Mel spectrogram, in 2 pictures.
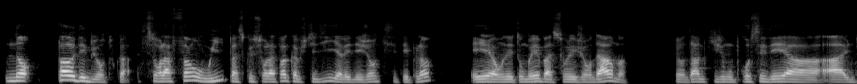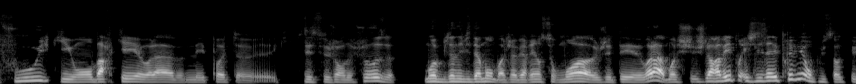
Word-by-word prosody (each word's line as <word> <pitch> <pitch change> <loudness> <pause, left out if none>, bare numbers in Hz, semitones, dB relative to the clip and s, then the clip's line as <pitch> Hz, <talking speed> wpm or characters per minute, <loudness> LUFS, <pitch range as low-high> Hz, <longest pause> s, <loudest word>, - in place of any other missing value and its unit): Non, 165 +2 +5 0.2
pas 205 0 +11
au - - +8
début 160 -9 +1
en 115 - -3
tout 110 - -23
cas. - - -6
Sur 140 - -4
la 140 0 +5
fin 180 +7 0
oui, 165 +1 -1
parce 135 -11 -3
que 140 - -8
sur 130 0 -4
la 130 -1 +4
fin 155 +3 0
comme 145 -2 -3
je 110 - -15
t'ai 125 - -9
dit, 125 +4 -10
il 155 - -6
y - - 0
avait 115 -1 0
des 115 +1 -5
gens 130 +3 -5
qui - - -27
s'étaient 115 +1 -10
plaints 170 +10 -2 0.4
et 120 +2 +2
heu, 125 - +6
on 115 0 0
est 120 - -1
tombés 125 +4 -1
bah, 120 - +2
sur 120 +2 -8
les 120 - -1
gendarmes. 110 0 +3 0.5
Gendarmes 120 +2 -2
qui 120 0 -13
ont 115 -1 -6
procédé 130 +2 -3
à 125 -2 +5 0.2
à 110 +1 +3
une 110 +1 -8
fouille, 170 - -5
qui 125 -9 -7
ont 115 0 -1
embarqué 125 +2 0
voilà 110 -1 0
mes 110 0 -11
potes, 110 -1 -7
heu, 95 - -12
qui - - -37
faisaient 115 -2 -8
ce 115 - -11
genre 110 -1 -5
de - - -8
choses. 155 +9 -3 0.3
Moi 140 +2 +3
bien 130 +2 -2
évidemment, 130 +1 0
ben 105 - 0
j'avais 110 +1 -3
rien 120 +2 -3
sur 115 0 -11
moi, 120 +2 +5
heu, - - -5
j'étais 115 +1 -5
voilà, 105 - +6
moi 115 +1 -3
je 110 +3 -12
je 125 - -12
leur 145 - +6
avais 180 +7 +4
pré 195 - -5
et - - -1
je 150 - -8
les 155 - -5
avais 175 0 +4
prévenu 230 +7 -2
en 155 - +2
plus, 125 -2 -15
hein, 115 - -5
que 120 - -10
125 Hz, 295 wpm, -23 LUFS, 115-140 Hz, 0.5 s, pas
